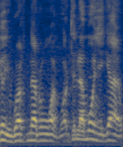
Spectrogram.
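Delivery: plain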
